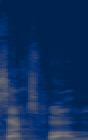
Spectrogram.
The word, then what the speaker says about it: XSXBMB: So it's pronounced sex bomb, but I spelled it XSXBMB.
